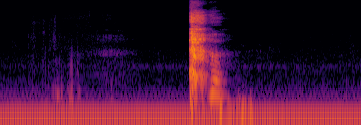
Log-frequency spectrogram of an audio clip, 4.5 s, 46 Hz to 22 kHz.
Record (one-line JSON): {"cough_length": "4.5 s", "cough_amplitude": 11863, "cough_signal_mean_std_ratio": 0.39, "survey_phase": "alpha (2021-03-01 to 2021-08-12)", "age": "18-44", "gender": "Female", "wearing_mask": "No", "symptom_cough_any": true, "symptom_onset": "8 days", "smoker_status": "Ex-smoker", "respiratory_condition_asthma": false, "respiratory_condition_other": false, "recruitment_source": "REACT", "submission_delay": "1 day", "covid_test_result": "Negative", "covid_test_method": "RT-qPCR"}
